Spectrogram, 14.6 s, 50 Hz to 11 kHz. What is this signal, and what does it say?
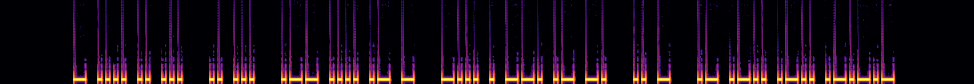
Morse code, heard as a keyed tone, about 20 wpm, 700 Hz. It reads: THIS IS WHAT BEGAN IT ALL.
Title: Sentences from Top 300 Words 20wpm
